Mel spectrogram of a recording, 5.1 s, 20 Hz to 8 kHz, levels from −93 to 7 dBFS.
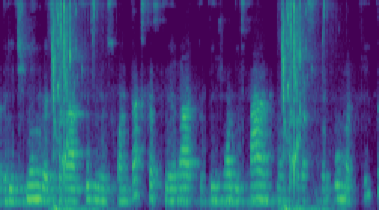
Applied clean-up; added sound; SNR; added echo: none; Splash, splatter; -1 dB; none.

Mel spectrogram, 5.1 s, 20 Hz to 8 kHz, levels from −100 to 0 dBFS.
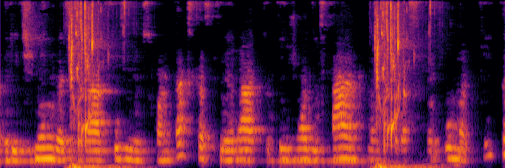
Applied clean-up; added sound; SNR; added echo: classical method log-MMSE.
